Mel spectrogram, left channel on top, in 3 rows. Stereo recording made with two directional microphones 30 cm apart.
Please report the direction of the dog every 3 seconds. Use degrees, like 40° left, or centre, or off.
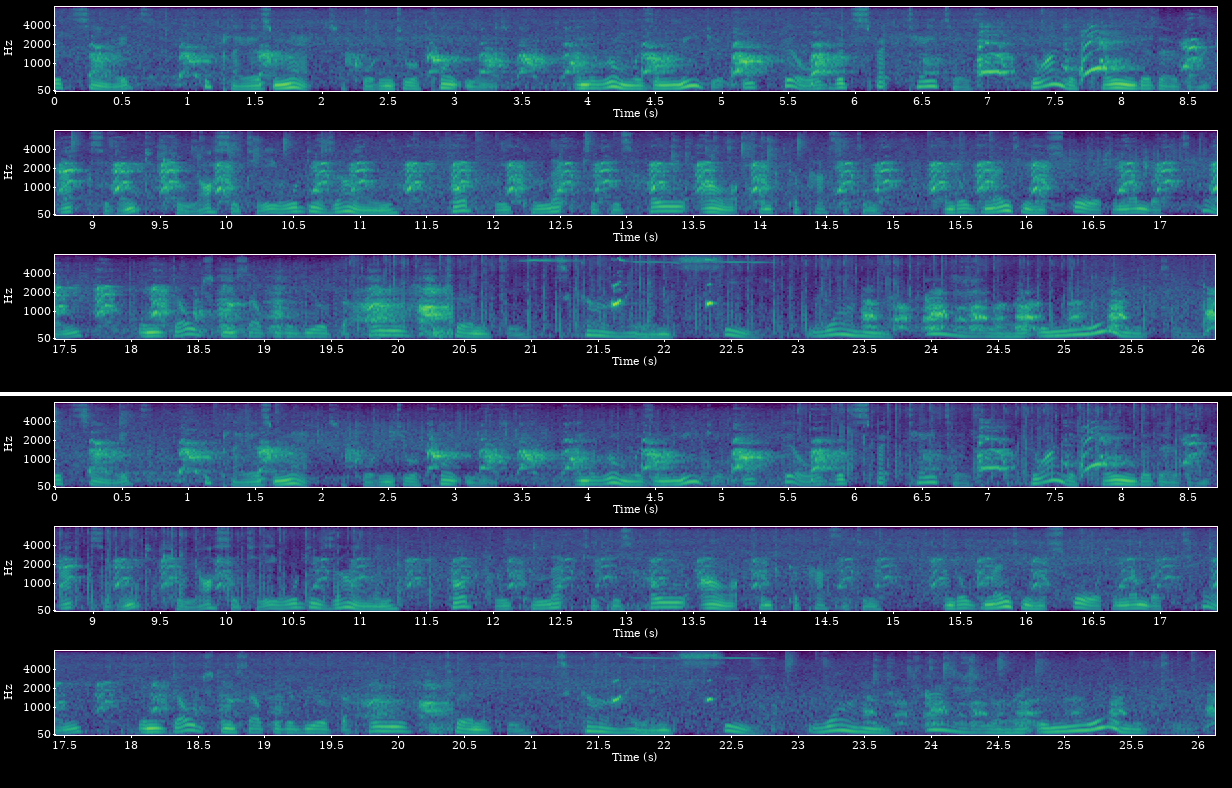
10° right, 10° left, 40° left, 60° left, 60° left, 60° left, 60° left, 60° left, 60° left.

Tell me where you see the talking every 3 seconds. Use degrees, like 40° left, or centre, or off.
30° left, 30° left, 20° left, 10° left, centre, 10° right, 10° right, 10° right, 10° right.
